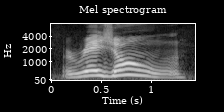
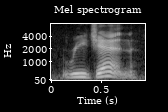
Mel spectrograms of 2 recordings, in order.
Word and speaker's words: regen: I always thought regen was pronounced reon. No idea where I got that from, but I heard it spoken during a way earlier season of Square Roots when Johnny pronounced it regen, like regeneration of your health.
